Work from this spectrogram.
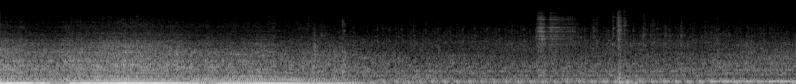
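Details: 1997 Zetor 4340 59 hp 4x4 diesel cab tractor with loader, 1447 hours, unserviced as traded in, 540 PTO engaged: deep rumble settling to a quieter even beat, no knocks or misses; normal running.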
